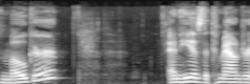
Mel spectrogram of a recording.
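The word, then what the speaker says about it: Mauger: And they've got, well, this is Rear Admiral, I think it's pronounced Moger, and he is the commander of the 1st Coast Guard District.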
